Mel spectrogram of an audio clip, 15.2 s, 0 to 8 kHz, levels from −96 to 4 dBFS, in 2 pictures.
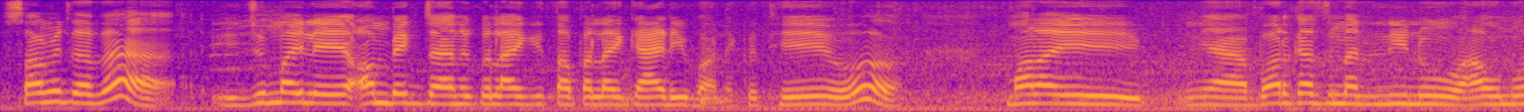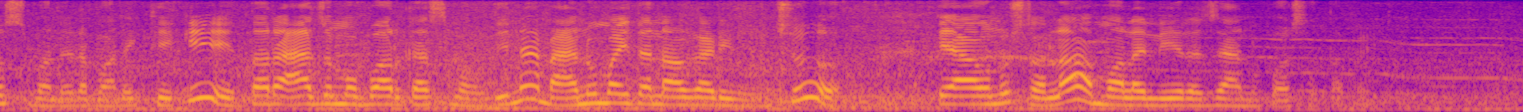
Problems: background sounds at intervals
